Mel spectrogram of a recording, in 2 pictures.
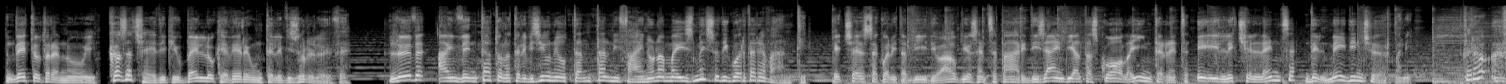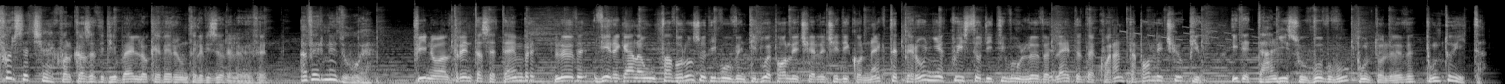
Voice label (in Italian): radio; loewe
